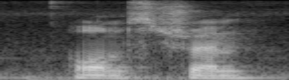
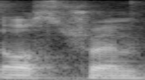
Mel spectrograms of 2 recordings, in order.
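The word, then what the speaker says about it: Öström: This will include one of the young prospects, Gustav Ormström. Oh, it's Ostrom, so I butchered that, sorry.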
